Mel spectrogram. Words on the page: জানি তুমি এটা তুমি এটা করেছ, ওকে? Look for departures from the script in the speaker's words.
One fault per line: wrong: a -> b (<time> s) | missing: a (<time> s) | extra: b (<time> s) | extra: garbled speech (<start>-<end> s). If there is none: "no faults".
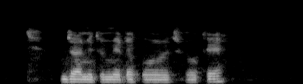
missing: তুমি এটা (1.3 s)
